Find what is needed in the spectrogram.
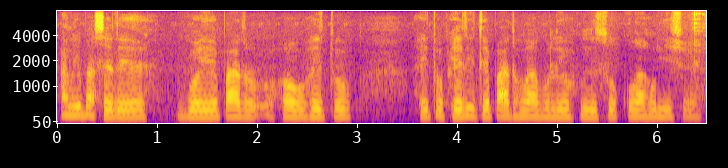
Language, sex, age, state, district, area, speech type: Assamese, female, 45-60, Assam, Udalguri, rural, spontaneous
